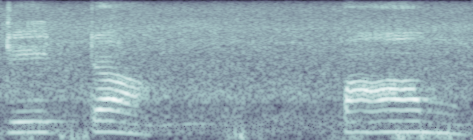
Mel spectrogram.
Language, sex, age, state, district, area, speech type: Sindhi, female, 45-60, Uttar Pradesh, Lucknow, rural, read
